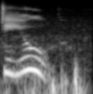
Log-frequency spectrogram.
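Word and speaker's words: tube: बट इफ़ वी ऐड E after B या इन the last of this, तो हम इसको फिर प्रोनाउंस करेंगे ट्यूब। ओके, यू को हम यू प्रोनाउंस करेंगे, ना कि इसकी फोनिक साउंड।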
